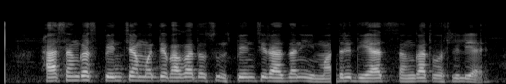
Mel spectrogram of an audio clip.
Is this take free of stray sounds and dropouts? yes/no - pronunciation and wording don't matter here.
no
